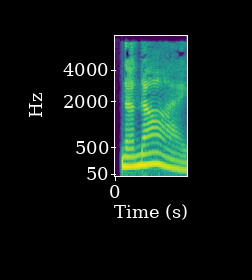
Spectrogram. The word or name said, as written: Nanai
